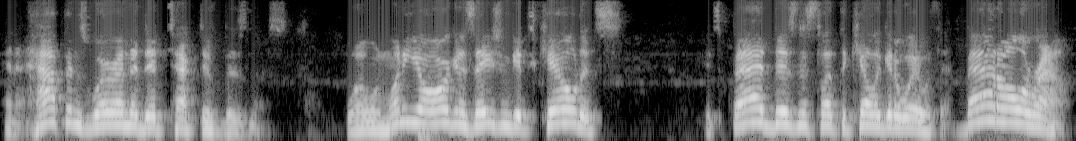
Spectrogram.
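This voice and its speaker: A man's voice: high-pitched, very animated, fast. A man playing a cynical, unyielding private detective in a 1940s-style radio drama, with a clipped, tough-talking delivery. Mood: stern. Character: hard-boiled male private detective, cynical, unyielding to his lover. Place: online video-call read-through.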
